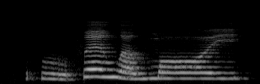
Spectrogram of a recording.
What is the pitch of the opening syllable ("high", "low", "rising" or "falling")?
low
